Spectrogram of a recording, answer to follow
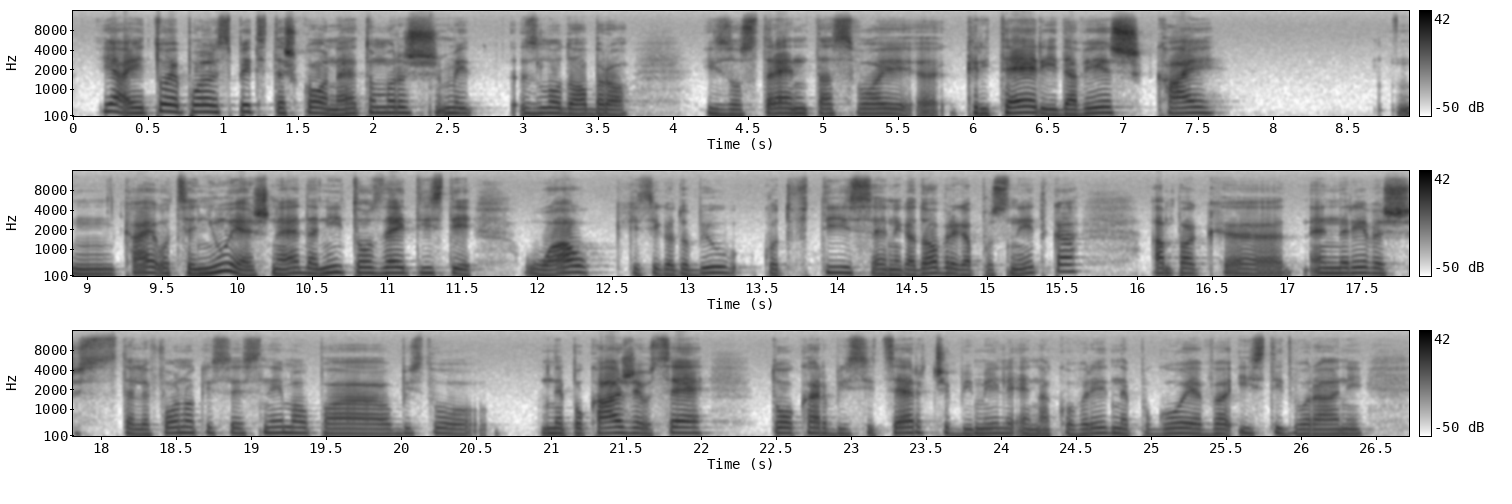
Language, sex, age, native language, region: Slovenian, female, 50-59, Slovenian, Drava region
